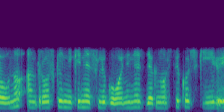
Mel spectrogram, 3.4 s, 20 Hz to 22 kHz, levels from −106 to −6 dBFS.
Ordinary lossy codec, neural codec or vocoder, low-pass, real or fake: Opus, 24 kbps; vocoder, 44.1 kHz, 80 mel bands, Vocos; 3.6 kHz; fake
